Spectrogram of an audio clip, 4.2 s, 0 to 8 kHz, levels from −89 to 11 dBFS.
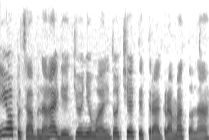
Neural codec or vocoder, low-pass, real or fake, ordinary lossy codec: none; none; real; none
